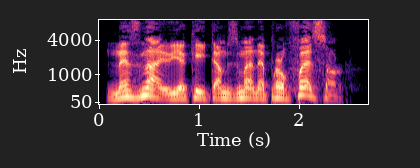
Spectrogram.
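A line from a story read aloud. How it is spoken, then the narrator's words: Growling voice. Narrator (Ukrainian): прогарчав голос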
